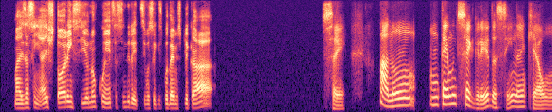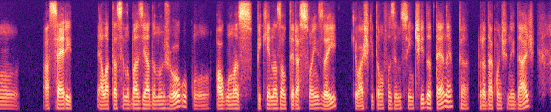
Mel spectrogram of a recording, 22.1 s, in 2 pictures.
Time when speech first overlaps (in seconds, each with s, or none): none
